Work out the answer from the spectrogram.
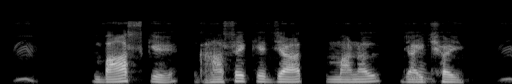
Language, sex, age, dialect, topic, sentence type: Magahi, male, 18-24, Western, agriculture, statement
